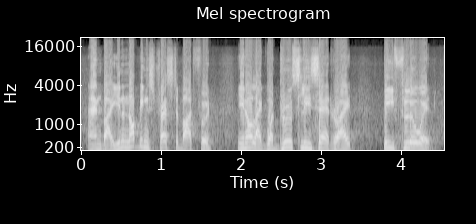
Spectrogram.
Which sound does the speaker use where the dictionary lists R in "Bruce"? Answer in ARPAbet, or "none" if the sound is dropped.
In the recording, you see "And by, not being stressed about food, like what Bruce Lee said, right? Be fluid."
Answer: R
